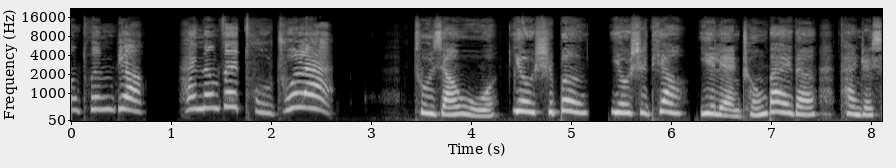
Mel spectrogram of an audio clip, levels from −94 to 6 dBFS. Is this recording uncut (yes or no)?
no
